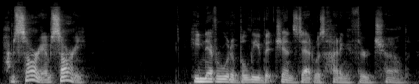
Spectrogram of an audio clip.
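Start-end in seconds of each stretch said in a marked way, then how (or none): none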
